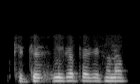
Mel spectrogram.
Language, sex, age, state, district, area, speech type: Urdu, male, 45-60, Telangana, Hyderabad, urban, conversation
